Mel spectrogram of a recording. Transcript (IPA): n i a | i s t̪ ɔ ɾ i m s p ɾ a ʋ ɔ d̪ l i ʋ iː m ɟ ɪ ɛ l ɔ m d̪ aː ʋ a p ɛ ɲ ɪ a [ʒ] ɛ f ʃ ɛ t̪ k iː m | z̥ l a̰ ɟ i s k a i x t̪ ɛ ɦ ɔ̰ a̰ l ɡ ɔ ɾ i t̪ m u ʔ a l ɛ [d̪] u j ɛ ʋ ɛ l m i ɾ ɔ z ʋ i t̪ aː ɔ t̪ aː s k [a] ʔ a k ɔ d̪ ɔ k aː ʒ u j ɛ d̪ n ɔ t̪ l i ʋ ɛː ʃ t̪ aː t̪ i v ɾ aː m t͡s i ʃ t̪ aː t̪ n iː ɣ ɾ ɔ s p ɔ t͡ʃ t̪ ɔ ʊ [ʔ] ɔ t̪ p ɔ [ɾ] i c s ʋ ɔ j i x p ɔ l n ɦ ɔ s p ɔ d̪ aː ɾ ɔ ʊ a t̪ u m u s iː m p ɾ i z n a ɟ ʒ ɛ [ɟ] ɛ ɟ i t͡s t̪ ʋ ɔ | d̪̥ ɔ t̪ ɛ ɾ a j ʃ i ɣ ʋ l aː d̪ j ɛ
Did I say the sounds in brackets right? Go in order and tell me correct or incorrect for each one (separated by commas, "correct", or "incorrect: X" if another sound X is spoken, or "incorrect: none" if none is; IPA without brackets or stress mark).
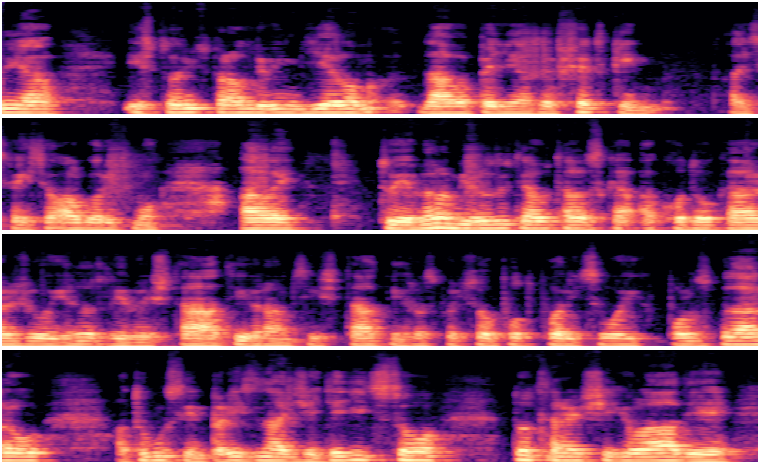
incorrect: z, incorrect: t̪, correct, incorrect: p, correct, correct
